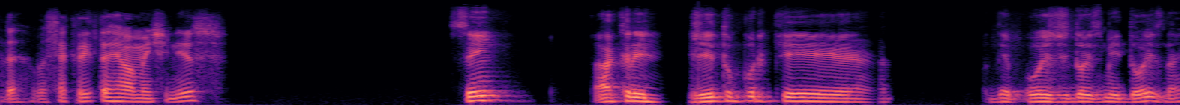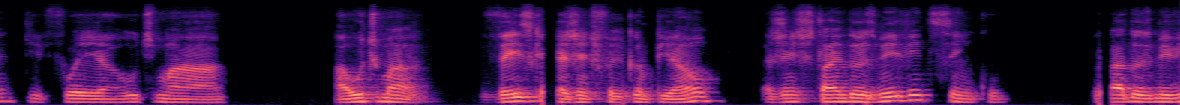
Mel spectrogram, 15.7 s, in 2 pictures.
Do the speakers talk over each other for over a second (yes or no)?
no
